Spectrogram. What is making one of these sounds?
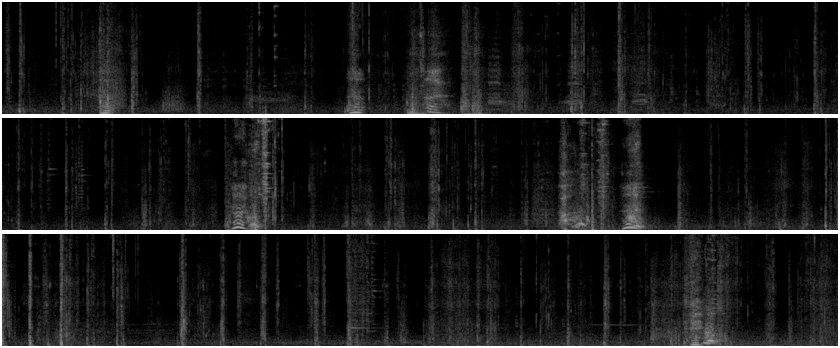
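A young woman grunts and breathes hard with effort, close by.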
